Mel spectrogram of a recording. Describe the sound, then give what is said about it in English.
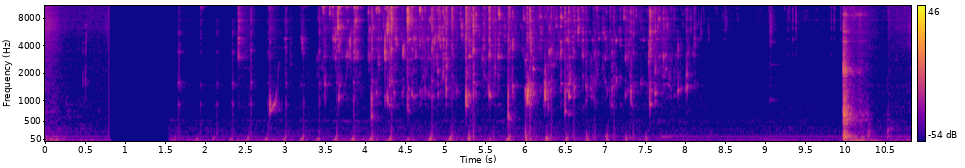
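Malbec wine is poured into a glass, a steady run of quick gurgling glugs lasting several seconds, followed by a single sharp clink near the end. “Would you join me in a glass of wine? I got a nice Malbec open.”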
